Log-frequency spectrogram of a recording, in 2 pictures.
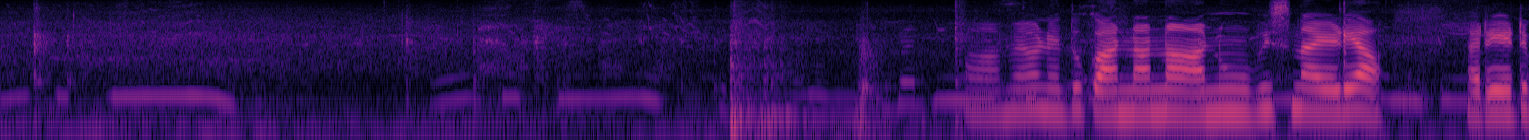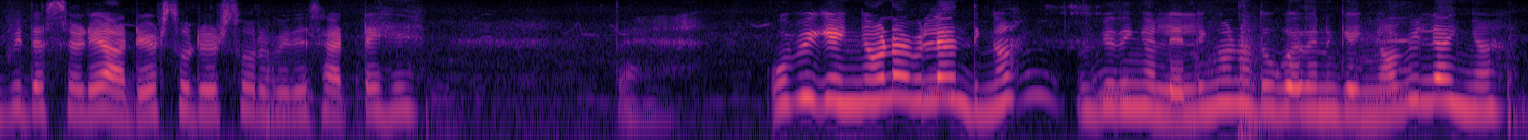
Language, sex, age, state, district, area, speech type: Dogri, female, 30-45, Jammu and Kashmir, Kathua, rural, spontaneous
